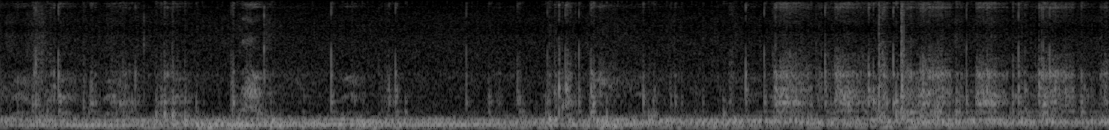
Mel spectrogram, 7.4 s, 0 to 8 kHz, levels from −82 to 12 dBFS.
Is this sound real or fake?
real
